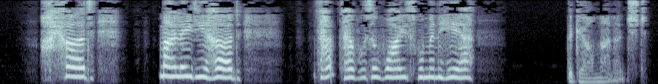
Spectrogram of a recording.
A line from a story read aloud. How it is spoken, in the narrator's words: her voice breathless with anxiety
